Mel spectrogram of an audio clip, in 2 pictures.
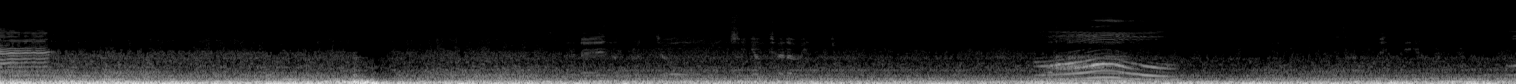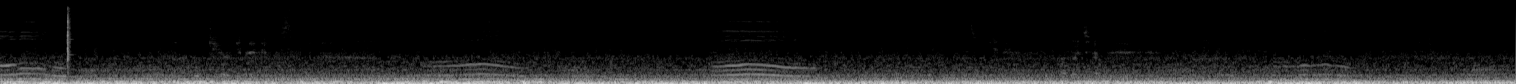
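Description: Steady low road and engine rumble heard inside a car cruising on a motorway. Several short pitched sounds, each rising then falling, come through over it: one about a third of the way in, then a few more spread through the rest.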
